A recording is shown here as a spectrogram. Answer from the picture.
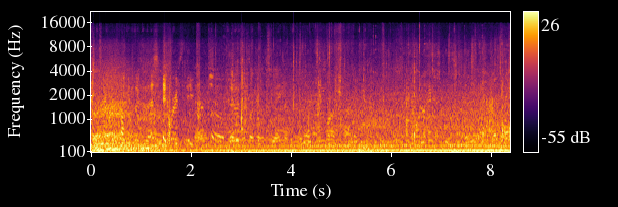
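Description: A car engine idling steadily under the chatter of a crowd of people talking.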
